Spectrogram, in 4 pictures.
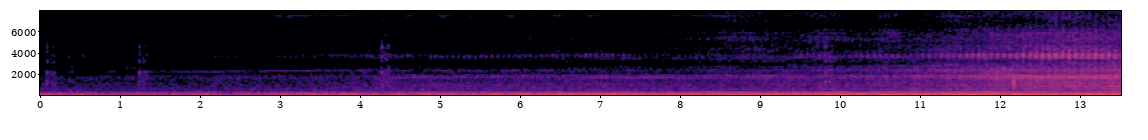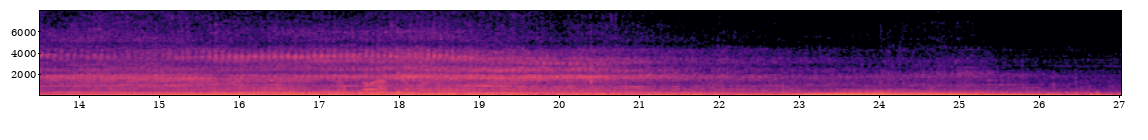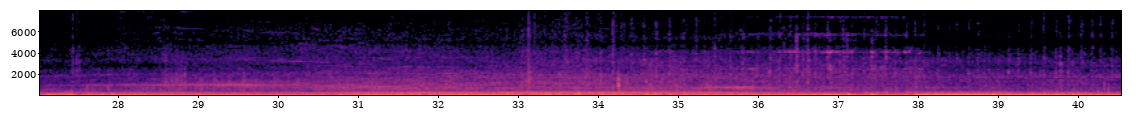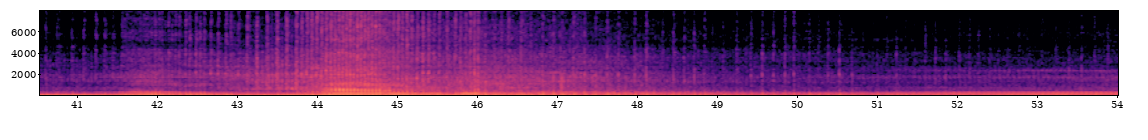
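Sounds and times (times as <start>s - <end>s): tyre and terrain noise: 3.0s - 54.0s
car engine revving: 10.7s - 39.5s, 41.4s - 48.8s.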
